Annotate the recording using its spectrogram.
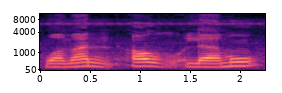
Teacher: ضا کا مخرج زبان کو آپ سامنے کے اوپر والے جو دانت ہیں ان کے پچھلی سائڈ پہ لگائیں گے تو ضا اپنی جگہ سے ادا ہوگا صحیح طرح سے۔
